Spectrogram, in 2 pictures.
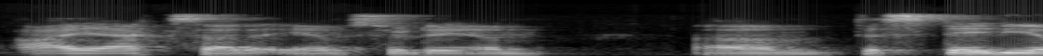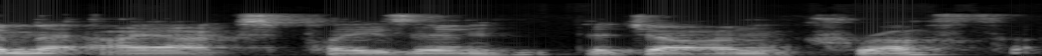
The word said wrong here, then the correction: Johan Cruyff: I believe I'm saying that right, stadium. – Johan Cruyff. – Yeah, yep.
